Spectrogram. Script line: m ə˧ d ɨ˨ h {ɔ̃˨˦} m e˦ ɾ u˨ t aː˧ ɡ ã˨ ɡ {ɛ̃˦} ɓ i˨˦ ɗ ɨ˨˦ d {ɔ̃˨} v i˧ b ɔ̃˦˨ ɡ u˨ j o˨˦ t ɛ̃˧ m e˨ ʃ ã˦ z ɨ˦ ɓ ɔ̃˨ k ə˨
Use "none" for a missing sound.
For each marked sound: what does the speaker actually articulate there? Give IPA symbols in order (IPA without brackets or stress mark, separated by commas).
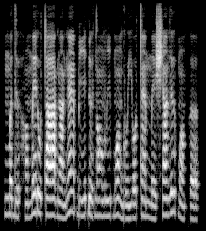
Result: ɔ̃˨, ɛ̃˦, ɔ̃˧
